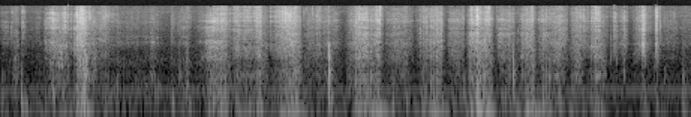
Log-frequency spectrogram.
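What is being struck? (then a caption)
Pine wood block. A metal gouge carves a solid pine wood block held in a gloved hand, then a gloved finger rubs over the carved surface. Bright, dry scraping and tearing strokes come in short bursts over a faint steady low hum.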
